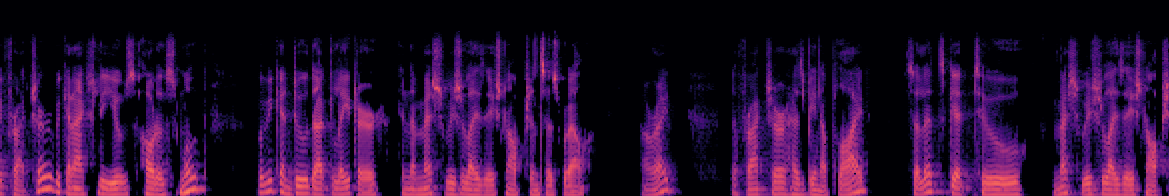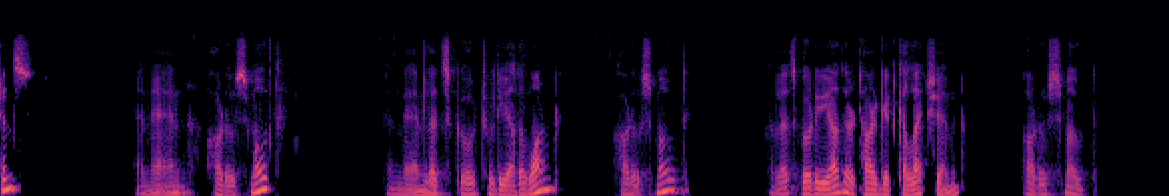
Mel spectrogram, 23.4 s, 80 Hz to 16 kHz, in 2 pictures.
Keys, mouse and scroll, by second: 3.2 click, 10.2 click, 10.9 click, 11.9-13.4 scroll down 2, 13.4 click, 14.3-15.1 scroll up 2, 15.2 click, 16.1 scroll down 2, 17.4 click, 18.0-19.2 scroll up 3, 19.2 scroll up 1, 19.4 click, 20.0-21.5 scroll down 3, 21.5 scroll down 1, 21.6 click, 23.1-23.3 scroll up 3.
